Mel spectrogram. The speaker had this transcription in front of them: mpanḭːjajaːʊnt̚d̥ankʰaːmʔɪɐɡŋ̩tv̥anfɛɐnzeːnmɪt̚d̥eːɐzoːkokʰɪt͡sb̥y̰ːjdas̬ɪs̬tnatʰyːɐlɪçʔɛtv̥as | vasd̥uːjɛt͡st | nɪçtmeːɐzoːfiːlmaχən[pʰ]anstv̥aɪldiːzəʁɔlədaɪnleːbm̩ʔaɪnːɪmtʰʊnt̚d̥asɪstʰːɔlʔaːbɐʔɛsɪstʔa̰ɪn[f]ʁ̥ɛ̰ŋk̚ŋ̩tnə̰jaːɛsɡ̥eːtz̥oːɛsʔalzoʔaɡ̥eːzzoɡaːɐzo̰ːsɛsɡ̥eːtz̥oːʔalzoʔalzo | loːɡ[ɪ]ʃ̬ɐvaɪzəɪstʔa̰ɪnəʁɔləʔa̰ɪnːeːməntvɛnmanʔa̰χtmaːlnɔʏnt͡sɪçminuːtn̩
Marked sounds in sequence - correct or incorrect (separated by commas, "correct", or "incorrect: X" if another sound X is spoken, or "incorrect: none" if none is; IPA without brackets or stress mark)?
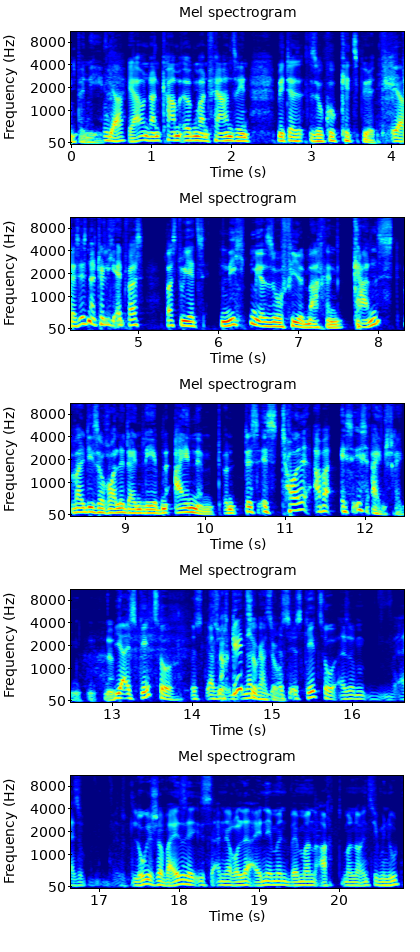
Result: incorrect: kʰ, incorrect: ʃ, correct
